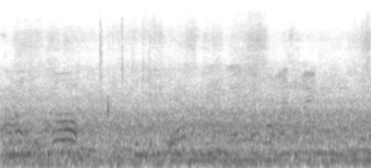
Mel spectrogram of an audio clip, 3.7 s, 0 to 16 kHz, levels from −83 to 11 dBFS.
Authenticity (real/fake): real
